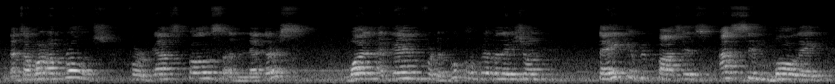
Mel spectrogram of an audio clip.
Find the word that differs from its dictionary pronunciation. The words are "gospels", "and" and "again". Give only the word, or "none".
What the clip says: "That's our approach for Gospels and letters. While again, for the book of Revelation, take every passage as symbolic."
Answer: gospels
